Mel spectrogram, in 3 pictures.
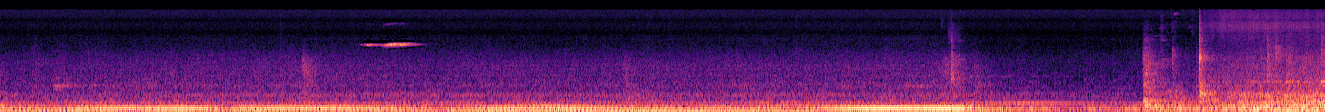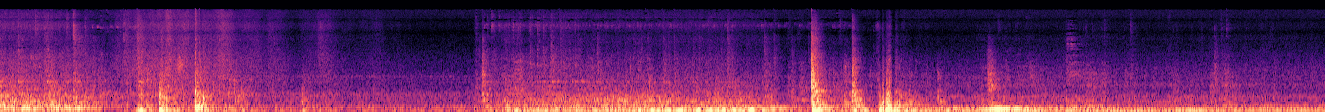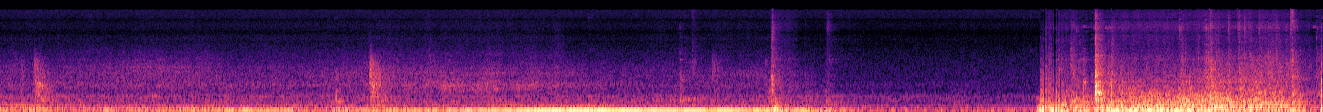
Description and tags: Calling elevator, doos opening, entering elevator, closing doors, elevator running.
elevator, door, lift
